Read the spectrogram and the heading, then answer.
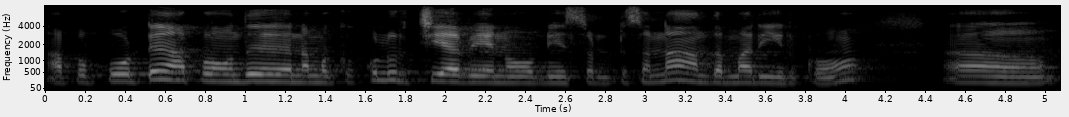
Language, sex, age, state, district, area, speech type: Tamil, female, 45-60, Tamil Nadu, Viluppuram, urban, spontaneous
